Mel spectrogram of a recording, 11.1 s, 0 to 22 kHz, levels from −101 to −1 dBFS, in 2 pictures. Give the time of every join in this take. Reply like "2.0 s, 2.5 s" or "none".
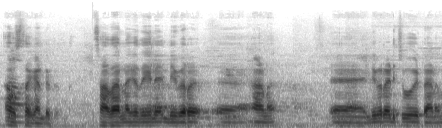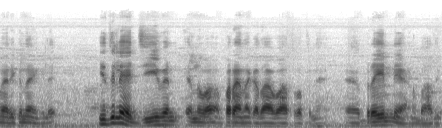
1.1 s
